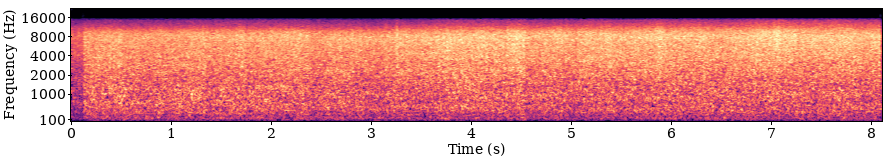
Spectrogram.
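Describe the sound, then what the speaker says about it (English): Steady, loud broadband rush of a fast river in the High Sierra mountains, continuous roaring water from close range with no letup and no voices. "So this one seems impossible to cross. This is actually a river."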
